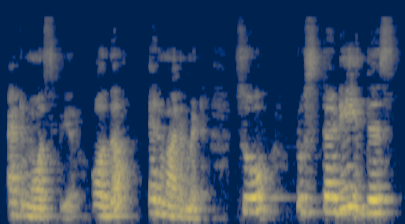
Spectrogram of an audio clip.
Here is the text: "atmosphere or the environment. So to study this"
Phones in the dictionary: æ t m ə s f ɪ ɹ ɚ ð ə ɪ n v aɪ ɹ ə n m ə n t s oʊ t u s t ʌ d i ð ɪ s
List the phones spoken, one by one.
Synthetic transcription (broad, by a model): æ t m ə s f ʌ ɹ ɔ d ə ɪ n v aɪ ɹ ə n m ə n t s oʊ t u s t ʌ d i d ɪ s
